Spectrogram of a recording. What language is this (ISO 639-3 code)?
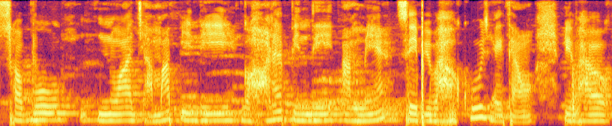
ori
